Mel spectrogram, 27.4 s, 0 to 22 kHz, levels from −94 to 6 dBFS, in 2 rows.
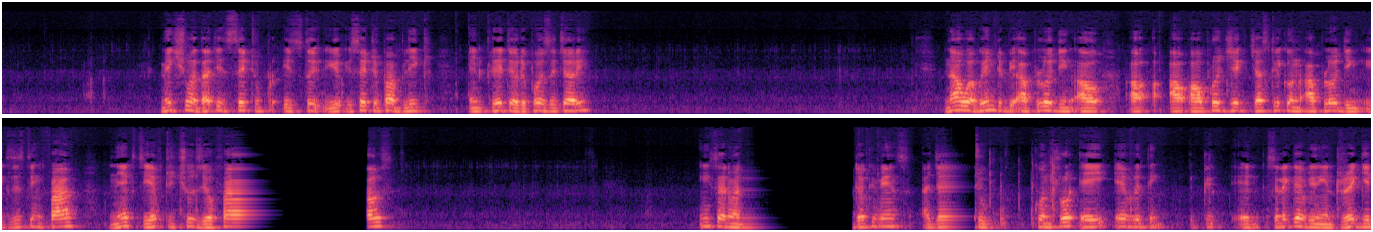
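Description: Two call audio freezes, at 16.01 to 17.36 s and 21.11 to 22.22 s, extend the last sound into a fading buzz that ends in about 0.89 s and 0.74 s of silence. The likely cause is delayed packets draining the jitter buffer, which inserts a gap of about 1.33 s and 1.09 s without losing audio. A skip ahead at 18.41 to 18.44 s drops roughly 0.3 s and joins the two sides almost directly. A jitter buffer speed-up from 18.46 to 21.05 s plays at 137% speed with unchanged pitch, trimming roughly a second of backlog by cutting short pitch-period pieces. A long network dropout at 23.07 to 23.43 s is most likely caused by lost packets. It covers 0.34 s of missing audio with a decaying buzz, and playback resumes past the lost stretch.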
